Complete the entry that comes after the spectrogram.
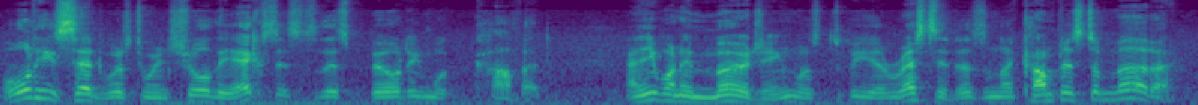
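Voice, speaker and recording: An actor playing a loyal, earnest gentleman doctor and detective's companion, speaking formally and with measure in a film drama. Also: mid-range voice, animated, fast talker, slight background noise, natural voice. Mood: earnest, steady. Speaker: actor, narrator. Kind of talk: dramatic narration and film dialogue.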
